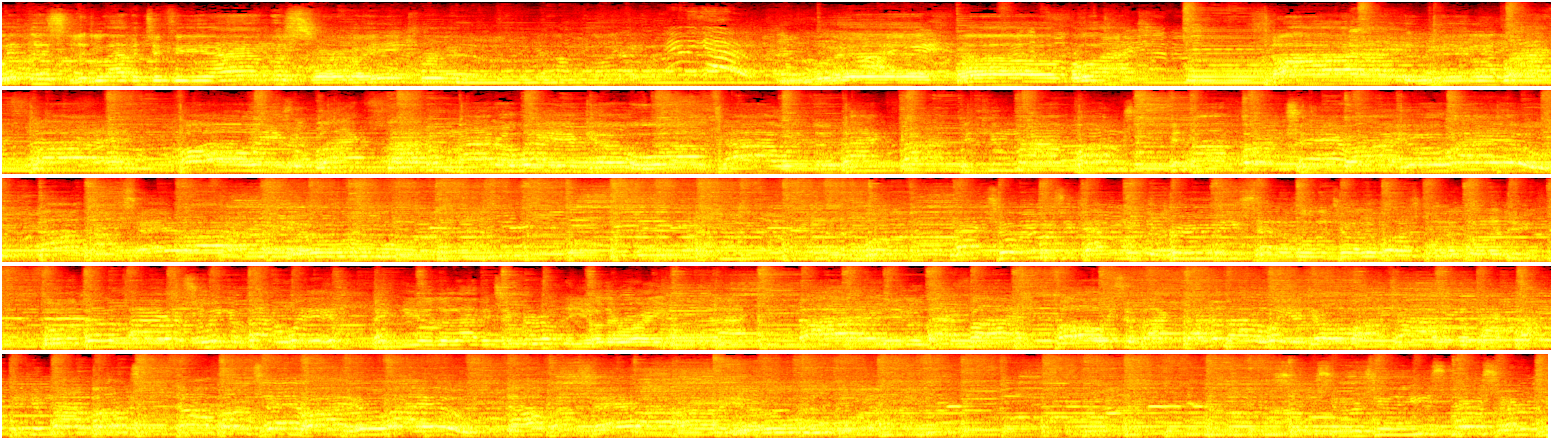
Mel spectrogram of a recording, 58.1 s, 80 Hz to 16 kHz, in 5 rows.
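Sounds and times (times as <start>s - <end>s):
acoustic guitar strumming: 0.0s - 58.0s
live folk band music: 0.0s - 58.0s.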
